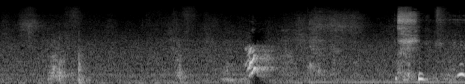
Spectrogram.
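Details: While playing on a couch, a Dogo Argentino puppy lets out several scattered short yelps and squeaky whines, one stronger cry near the middle, amid soft rustling and faint background murmur in an indoor room.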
